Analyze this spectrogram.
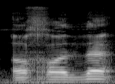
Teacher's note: ادنی حلق سے، یعنی گلے کے شروع سے ادا کرنا ہے، اور خا یعنی موٹی ہوگی، اخذ۔ ذال جو ہے زبان کی نوک اور ثناء علیہ کے کنارے سے، اخذ، یعنی اتنی آواز ہم نے کھینچنی ہے، اس سے زیادہ نہیں کھینچنی ہے، تینوں کو برابر جو ہے نا، اخذ، یعنی زبر کو ہم نے کھینچنا نہیں، سجدہ، یہ تو زبر کے متعلق ہو گیا۔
